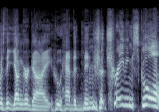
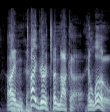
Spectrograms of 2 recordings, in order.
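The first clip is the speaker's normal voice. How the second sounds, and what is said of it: Superhero-style dubbed voice of Tiger Tanaka. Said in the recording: “whoever is doing his dub is doing the superhero voice.”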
